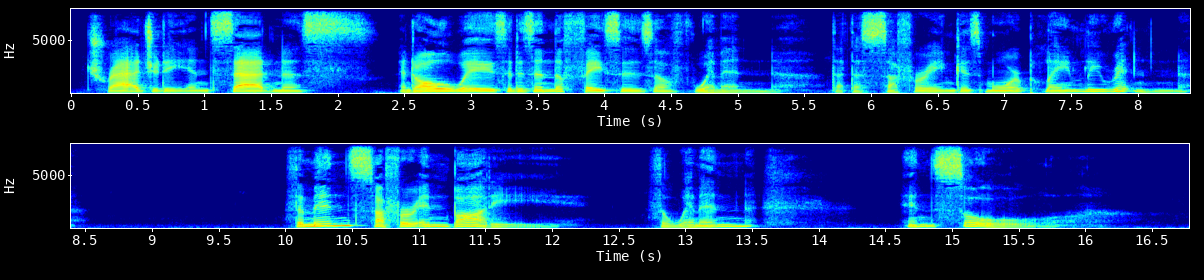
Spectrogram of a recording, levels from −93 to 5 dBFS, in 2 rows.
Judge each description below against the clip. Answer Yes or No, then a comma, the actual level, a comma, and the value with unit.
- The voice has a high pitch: No, medium, 140 Hz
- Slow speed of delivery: Yes, slow, 105 wpm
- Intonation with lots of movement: No, average, 4.1 semitones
